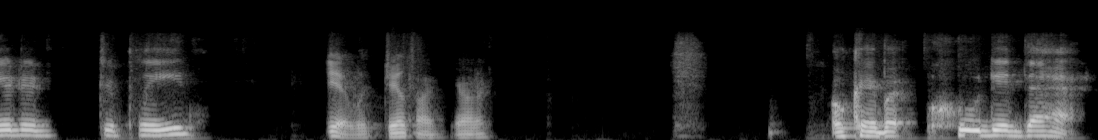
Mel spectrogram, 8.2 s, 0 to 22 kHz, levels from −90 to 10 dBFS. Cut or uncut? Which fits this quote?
uncut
